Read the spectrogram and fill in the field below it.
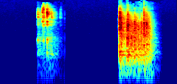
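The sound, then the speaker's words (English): A gunshot sound effect: two loud bursts, a short crack followed a second later by a longer, harsher blast, heard alone without any talking. “Loud gunshot.”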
